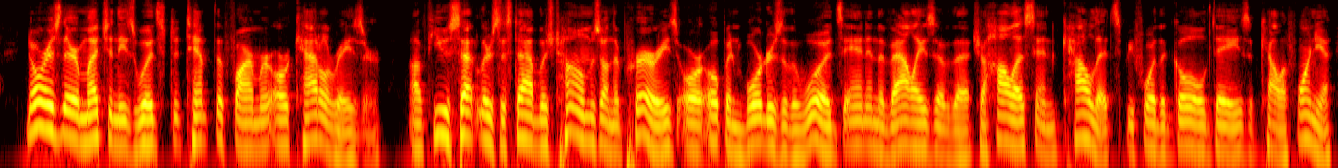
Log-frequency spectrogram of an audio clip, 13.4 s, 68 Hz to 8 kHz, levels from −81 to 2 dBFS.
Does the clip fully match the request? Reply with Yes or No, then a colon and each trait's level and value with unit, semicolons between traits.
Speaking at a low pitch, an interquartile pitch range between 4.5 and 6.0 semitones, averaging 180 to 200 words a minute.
Yes: low, 130 Hz; average, 4.8 semitones; average, 195 wpm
